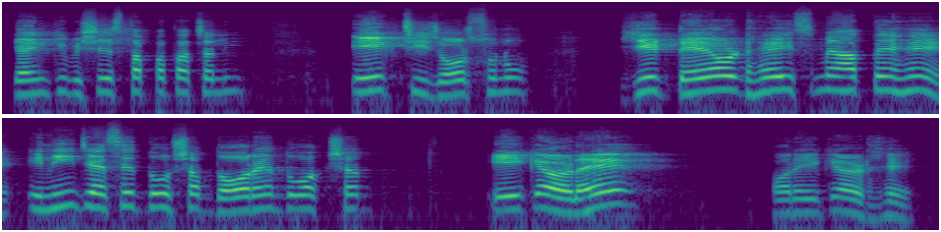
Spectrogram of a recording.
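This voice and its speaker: A man's voice: very high-pitched, normal speed, bright, forceful tone, smooth, no echo, clean studio sound. A man teaching pronunciation in class, drilling sounds aloud and asking students to repeat. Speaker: Hindi teacher.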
